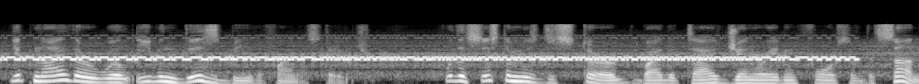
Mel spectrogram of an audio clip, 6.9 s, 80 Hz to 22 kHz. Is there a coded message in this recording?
Yes: NAVTEX (SITOR-B), 100 baud, 170 Hz shift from 0.0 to 6.4 s, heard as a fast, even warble, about 1500 Hz centre, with speech in English. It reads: XJ55B 258VZ NYCEU LHGB5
